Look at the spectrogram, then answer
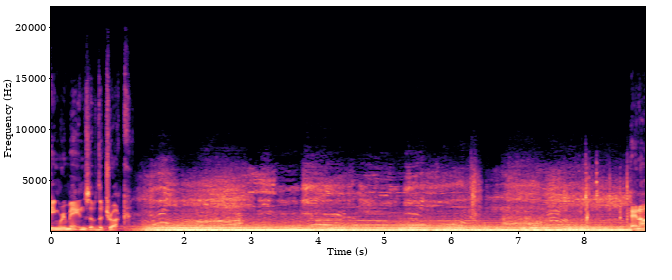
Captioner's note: creatures wailing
